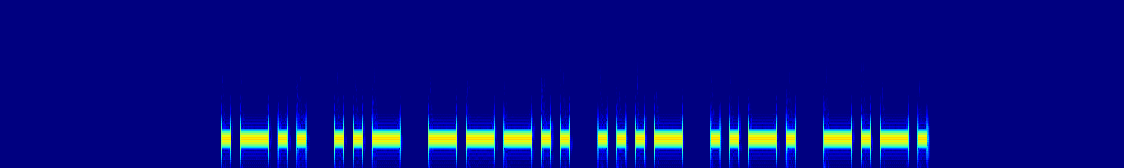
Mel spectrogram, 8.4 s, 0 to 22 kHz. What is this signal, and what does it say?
Morse code, heard as a keyed tone, about 17 wpm, 700 Hz. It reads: LU8VFC
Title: DXCC-100 Call Signs - 6 Characters - Repeated 3x - 17wpm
